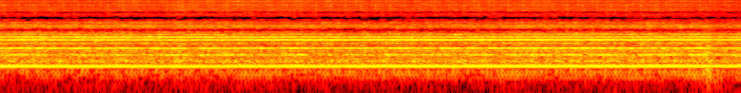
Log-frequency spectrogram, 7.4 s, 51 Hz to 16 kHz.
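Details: 2009 Toyota RAV4 at idle: constant mid-pitched whirring whine from the front accessories; owner suspects failing internals (diodes, brushes) of the Denso 210-0722 alternator, unconfirmed.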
